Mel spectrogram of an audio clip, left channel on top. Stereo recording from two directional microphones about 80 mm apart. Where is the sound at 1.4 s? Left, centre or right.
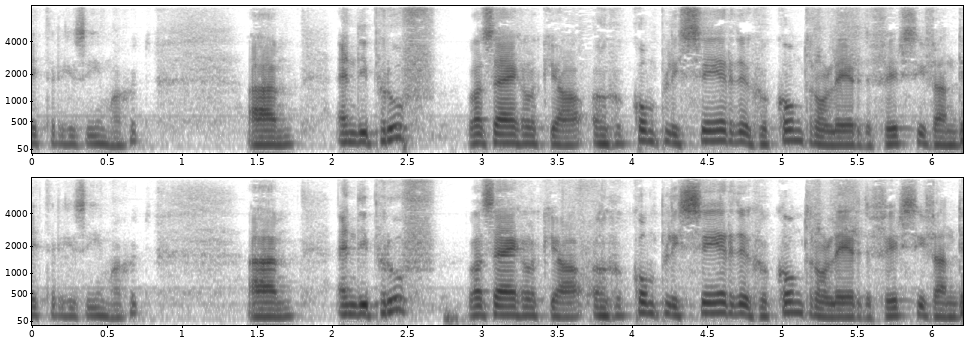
Centre.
